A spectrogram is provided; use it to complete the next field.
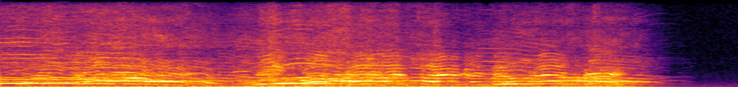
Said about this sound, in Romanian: Zeci de protestatari îl așteptau la poarta penitenciarului pe Dragnea, unde l-au huiduit.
